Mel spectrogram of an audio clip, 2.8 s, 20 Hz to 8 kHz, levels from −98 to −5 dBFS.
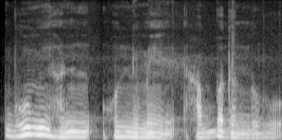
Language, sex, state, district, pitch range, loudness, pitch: Kannada, male, Karnataka, Shimoga, 90-115 Hz, -18 LUFS, 100 Hz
